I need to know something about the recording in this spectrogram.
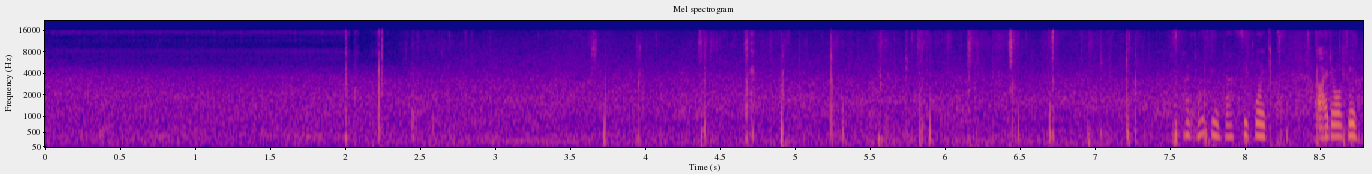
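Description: Steady rain hiss, with sharp drips of raindrops landing close to the microphone, irregular and growing more frequent from about two seconds in. A voice starts right at the end.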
